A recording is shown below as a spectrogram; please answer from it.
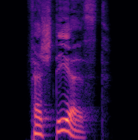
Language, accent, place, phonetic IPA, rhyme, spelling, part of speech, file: German, Germany, Berlin, [fɛɐ̯ˈʃteːəst], -eːəst, verstehest, verb, De-verstehest.ogg
- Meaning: second-person singular subjunctive I of verstehen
